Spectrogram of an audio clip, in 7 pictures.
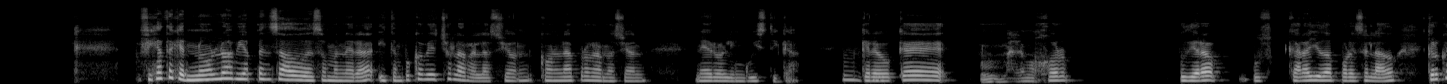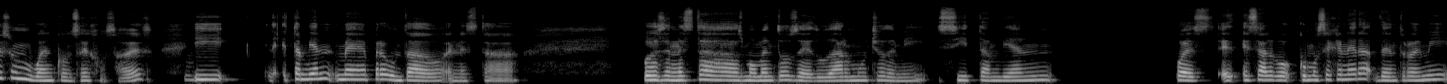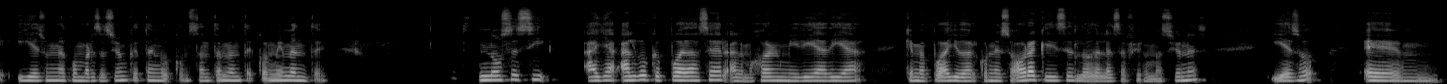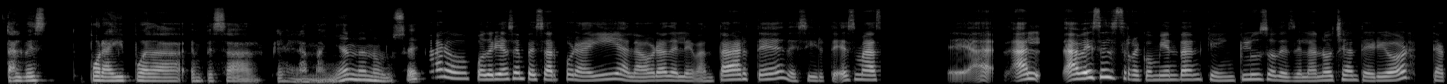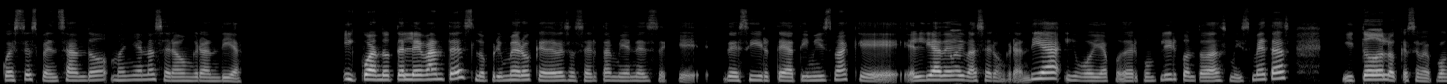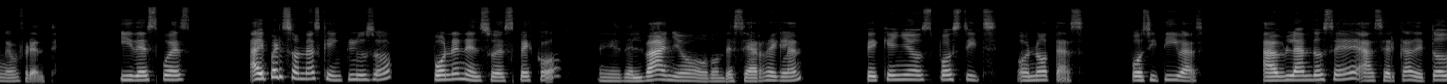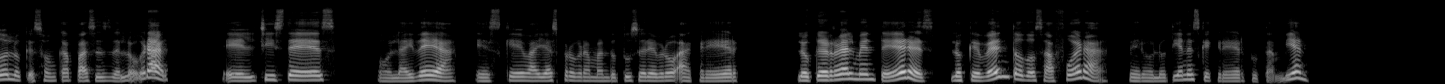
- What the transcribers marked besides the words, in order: "estos" said as "estas"
- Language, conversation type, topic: Spanish, advice, ¿Cómo puedo manejar mi autocrítica constante para atreverme a intentar cosas nuevas?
